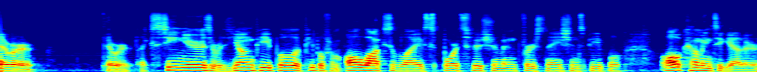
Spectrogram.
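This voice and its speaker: Keeping to a moderate pace, the man's pitch shifts in an ordinary way. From Vancouver Island, British Columbia, Canada; British Columbia, Canada. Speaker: provincial politician, election candidate. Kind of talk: interview. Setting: library. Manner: halting, many fillers and repetitions. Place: studio. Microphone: lapel.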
